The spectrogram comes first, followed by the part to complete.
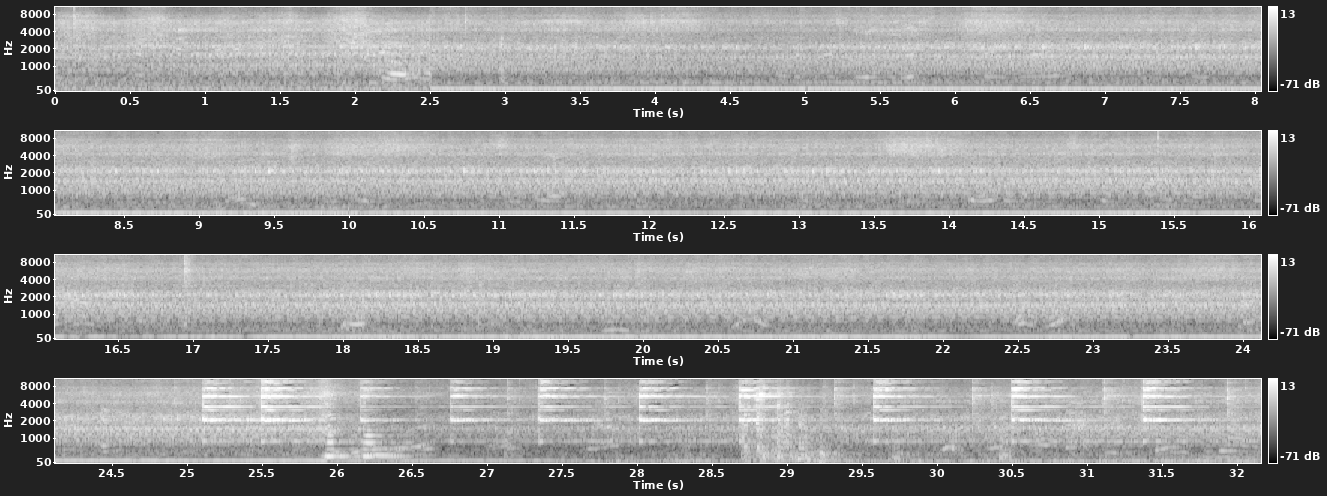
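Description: Diesel locomotive engine running with a steady low hum, stepping up a little over two seconds in and easing off near the end. Near the end a regular repeated ringing sounds, about twice a second.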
